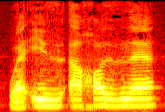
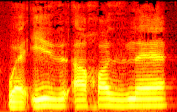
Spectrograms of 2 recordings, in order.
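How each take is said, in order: First: The dhal flows on softly and smoothly. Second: The dhal flows on softly and smoothly.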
